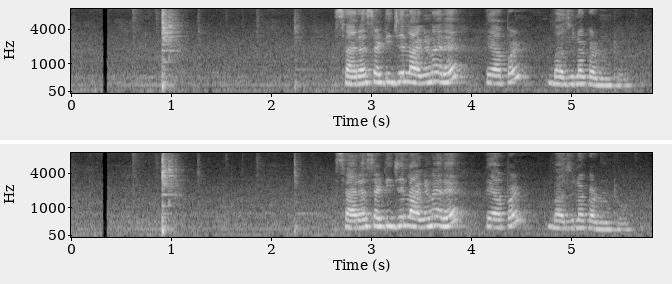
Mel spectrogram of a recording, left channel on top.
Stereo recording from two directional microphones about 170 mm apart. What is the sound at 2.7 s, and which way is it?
A woman's voice, 30° left (ahead or behind).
